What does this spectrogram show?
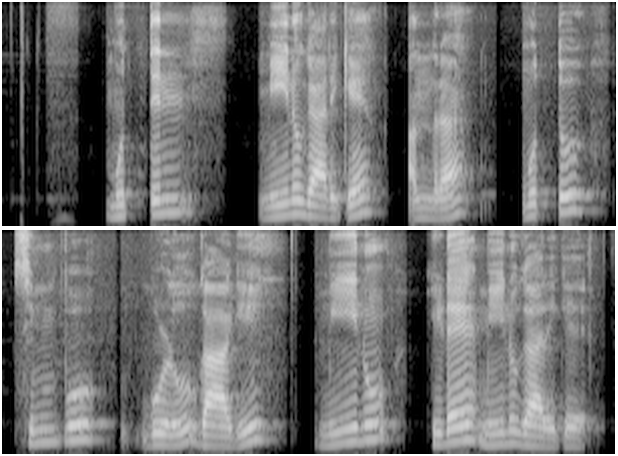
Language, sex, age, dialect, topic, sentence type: Kannada, male, 60-100, Central, agriculture, statement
